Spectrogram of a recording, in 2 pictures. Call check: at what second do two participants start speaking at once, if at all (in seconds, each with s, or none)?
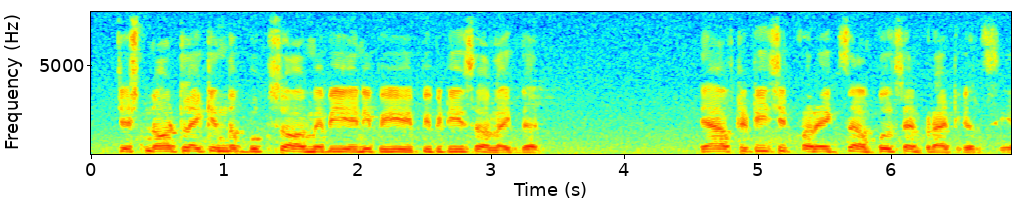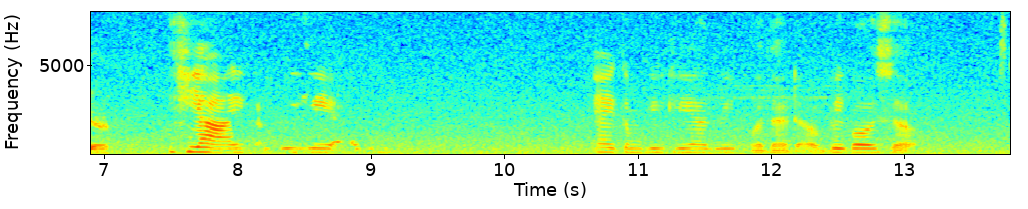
none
